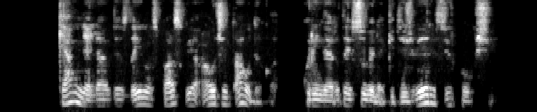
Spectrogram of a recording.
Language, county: Lithuanian, Kaunas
